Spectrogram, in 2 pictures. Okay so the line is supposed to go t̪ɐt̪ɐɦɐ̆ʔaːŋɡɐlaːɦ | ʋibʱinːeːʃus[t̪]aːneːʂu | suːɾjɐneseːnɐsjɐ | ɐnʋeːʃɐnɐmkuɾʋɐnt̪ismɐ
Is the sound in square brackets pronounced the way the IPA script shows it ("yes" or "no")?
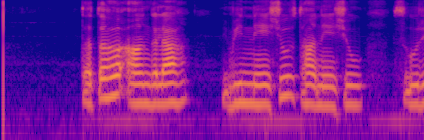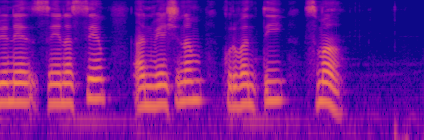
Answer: no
